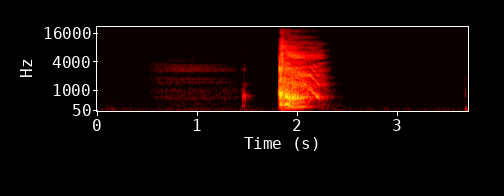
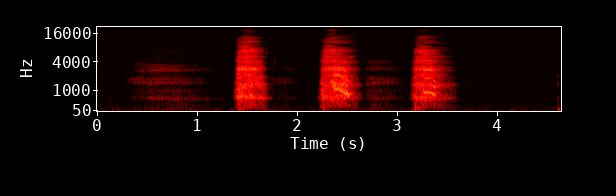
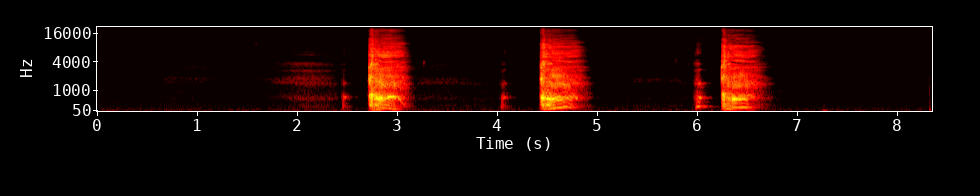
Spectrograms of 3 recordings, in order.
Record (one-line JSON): {"cough_length": "3.7 s", "cough_amplitude": 6138, "cough_signal_mean_std_ratio": 0.23, "exhalation_length": "4.6 s", "exhalation_amplitude": 1076, "exhalation_signal_mean_std_ratio": 0.37, "three_cough_length": "8.4 s", "three_cough_amplitude": 9000, "three_cough_signal_mean_std_ratio": 0.26, "survey_phase": "beta (2021-08-13 to 2022-03-07)", "age": "65+", "gender": "Female", "wearing_mask": "No", "symptom_none": true, "smoker_status": "Ex-smoker", "respiratory_condition_asthma": false, "respiratory_condition_other": false, "recruitment_source": "REACT", "submission_delay": "3 days", "covid_test_result": "Negative", "covid_test_method": "RT-qPCR", "influenza_a_test_result": "Negative", "influenza_b_test_result": "Negative"}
